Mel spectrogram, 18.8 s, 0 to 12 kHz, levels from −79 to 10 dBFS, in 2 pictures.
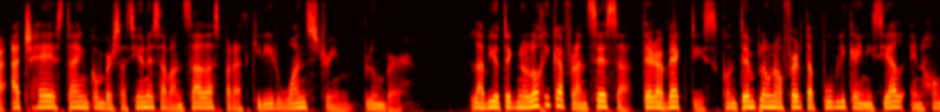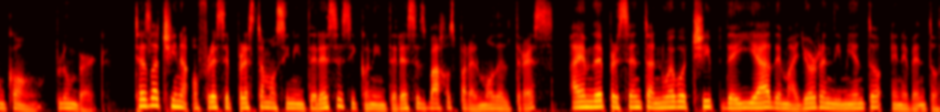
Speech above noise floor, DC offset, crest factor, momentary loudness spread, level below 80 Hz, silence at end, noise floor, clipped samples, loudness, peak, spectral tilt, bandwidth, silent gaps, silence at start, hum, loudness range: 46 dB; under 0.1%; 16 dB; 10 LU; -54 dBFS; 0 s; -71 dBFS; under 0.1%; -25 LUFS; -10 dBFS; -5 dB/octave; 12 kHz; none; 0 s; none; 4 LU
